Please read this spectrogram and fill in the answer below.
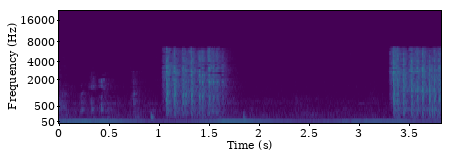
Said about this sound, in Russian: Сейчас. Мне надо тянуть кубик.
